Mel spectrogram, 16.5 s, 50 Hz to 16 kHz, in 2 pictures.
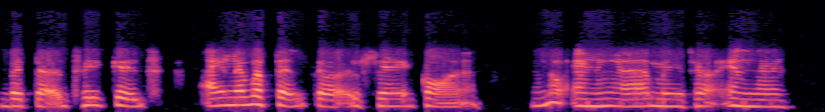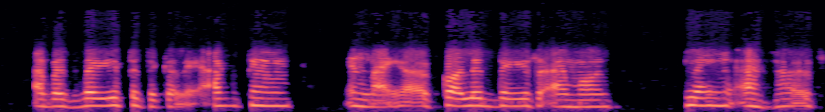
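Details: Dysarthria in ALS (motor neurone disease) in a woman doctor with ALS; speech was much worse before and is now comprehensible after stem cell therapy, with the disease stable for about 10 years.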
